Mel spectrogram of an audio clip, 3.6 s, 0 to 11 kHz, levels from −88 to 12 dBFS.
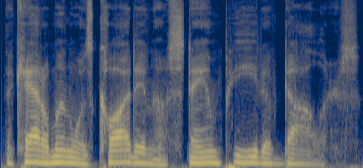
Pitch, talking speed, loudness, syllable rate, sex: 105 Hz, 150 wpm, -17 LUFS, 3.9 syllables/s, male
